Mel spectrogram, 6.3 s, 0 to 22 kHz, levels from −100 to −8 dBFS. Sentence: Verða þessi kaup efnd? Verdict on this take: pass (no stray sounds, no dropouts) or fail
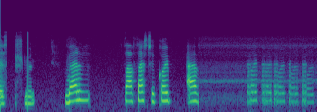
fail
